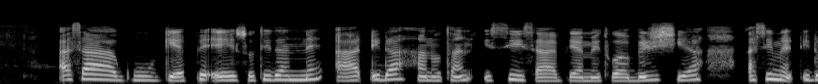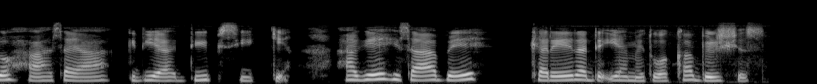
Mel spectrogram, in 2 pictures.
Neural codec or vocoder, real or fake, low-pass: none; real; 7.2 kHz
